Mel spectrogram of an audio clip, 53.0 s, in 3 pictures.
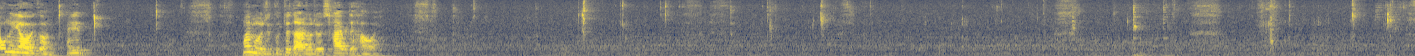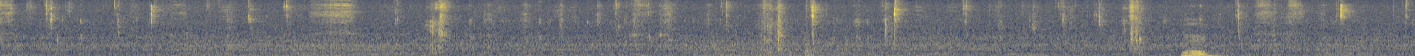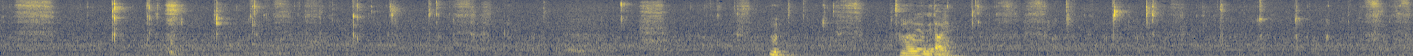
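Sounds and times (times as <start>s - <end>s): man chewing with wet mouth sounds: 0.7s - 3.0s, 5.0s - 53.0s.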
